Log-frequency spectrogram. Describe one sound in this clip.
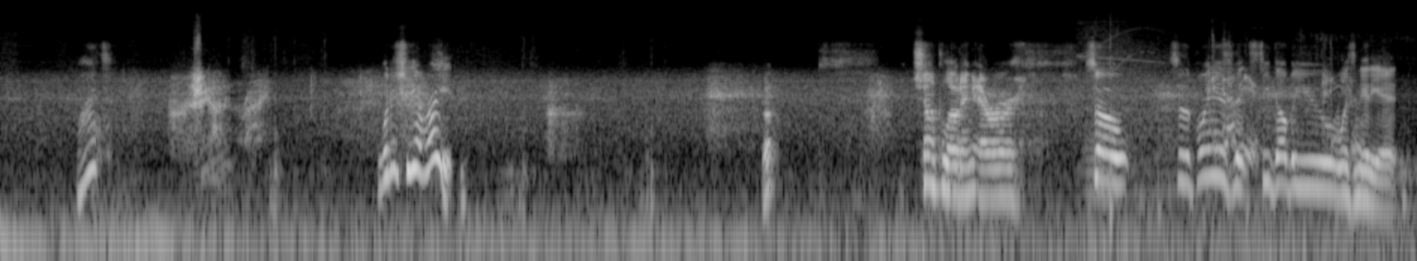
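Men talk with animation over an online call.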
